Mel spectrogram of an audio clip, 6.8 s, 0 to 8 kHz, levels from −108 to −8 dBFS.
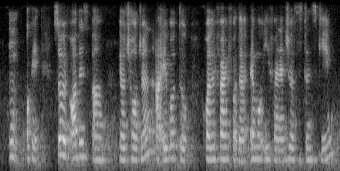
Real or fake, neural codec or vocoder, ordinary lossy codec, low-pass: real; none; Opus, 16 kbps; 7.2 kHz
